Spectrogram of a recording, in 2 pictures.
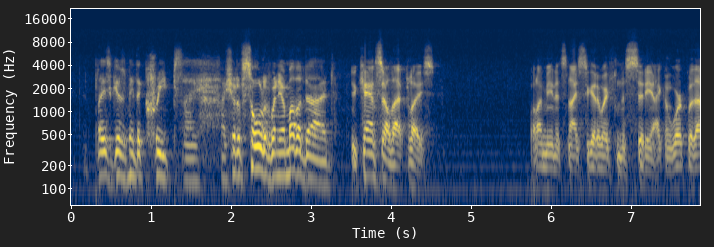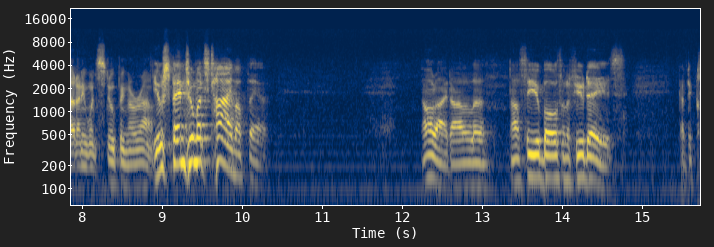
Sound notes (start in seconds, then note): none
